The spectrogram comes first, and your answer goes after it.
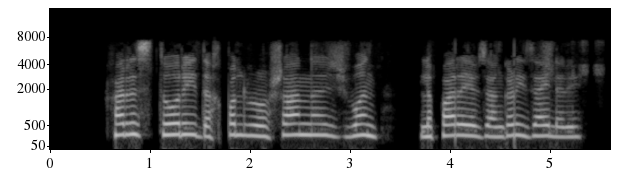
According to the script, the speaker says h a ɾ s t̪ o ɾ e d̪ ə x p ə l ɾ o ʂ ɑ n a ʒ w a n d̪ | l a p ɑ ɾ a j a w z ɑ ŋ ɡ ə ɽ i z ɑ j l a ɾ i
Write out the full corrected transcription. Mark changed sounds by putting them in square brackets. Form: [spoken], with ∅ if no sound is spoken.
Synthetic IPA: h a ɾ s t̪ o ɾ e d̪ ə x p ə l ɾ o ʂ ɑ n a ʒ w a n d̪ | l a p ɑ ɾ a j a w z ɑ ŋ ɡ ə ɽ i z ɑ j l a ɾ i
